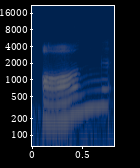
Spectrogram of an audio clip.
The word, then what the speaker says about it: Aang: But apparently he demanded that they repronounce a whole bunch of names because based on Asian languages, this is how it should be pronounced. So Aang is Ong, and then there's a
